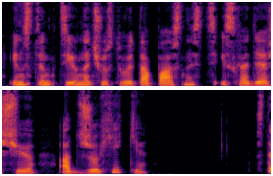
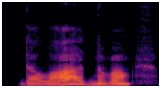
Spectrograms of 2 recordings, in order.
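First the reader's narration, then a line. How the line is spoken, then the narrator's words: Drawling. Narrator (Russian): протянула Стефани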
